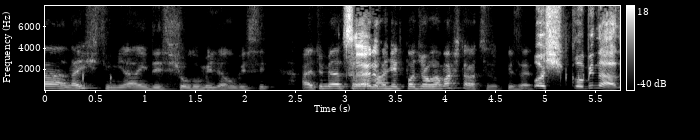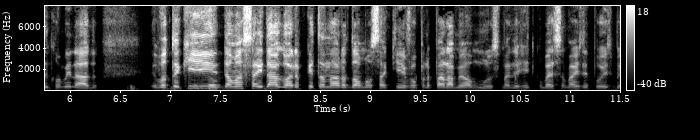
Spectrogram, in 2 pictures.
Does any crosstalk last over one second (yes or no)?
no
